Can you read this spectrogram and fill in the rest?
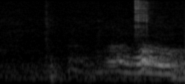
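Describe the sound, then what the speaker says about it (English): A brief, nearby cat yowl or cry rising at the end of a short quiet moment, with faint rustling before it. "That was my cat going slightly insane."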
